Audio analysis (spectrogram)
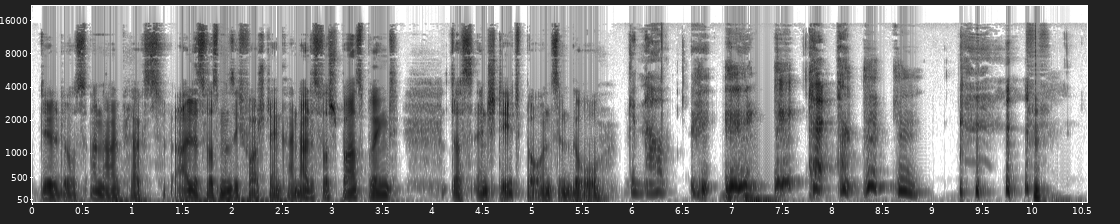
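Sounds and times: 
speech: 0:00.1 - 0:10.2
throat clearing into a microphone: 0:06.6 - 0:08.9
laughter: 0:09.3 - 0:10.3.

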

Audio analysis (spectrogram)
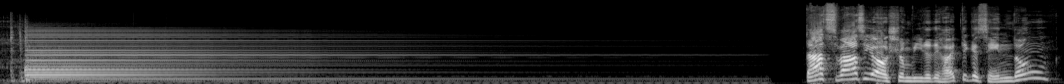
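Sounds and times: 
gong strike as a transition sting: 0:00.3 - 0:05.5
speech: 0:08.1 - 0:10.6.

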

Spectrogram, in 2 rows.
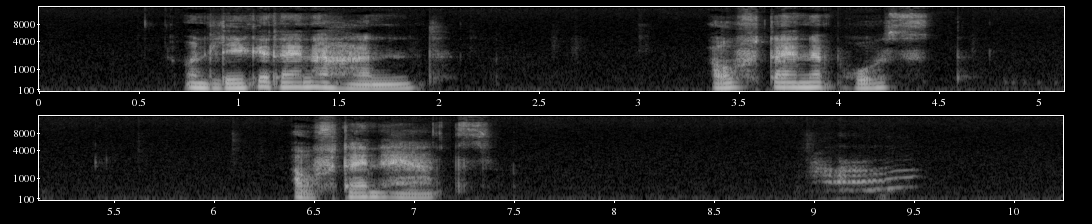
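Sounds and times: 
speech: 0:00.7 - 0:02.1, 0:03.4 - 0:04.5, 0:06.4 - 0:07.4
pet cat meowing: 0:09.0 - 0:09.6.

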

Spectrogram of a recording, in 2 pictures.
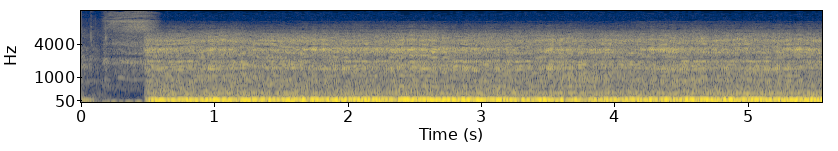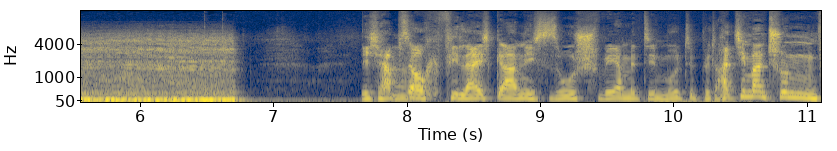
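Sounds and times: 
podracer engine roaring: 0:00.5 - 0:06.8
speech: 0:07.7 - 0:11.1.

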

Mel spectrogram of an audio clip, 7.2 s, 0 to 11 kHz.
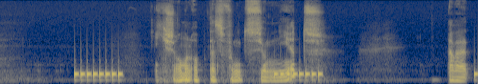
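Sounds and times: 
FaceTime video call ringing tone: 0:01.1 - 0:01.9, 0:04.1 - 0:05.0, 0:07.0 - 0:07.1
speech: 0:02.4 - 0:04.9, 0:06.8 - 0:07.1.

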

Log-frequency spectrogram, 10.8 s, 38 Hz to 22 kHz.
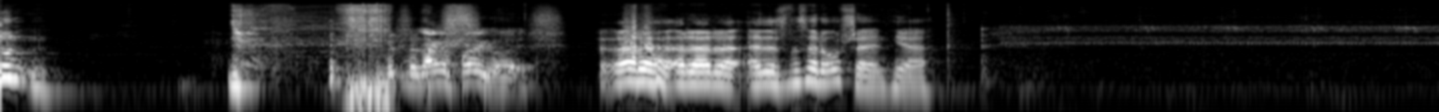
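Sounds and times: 
speech: 0:00.0 - 0:00.5, 0:01.7 - 0:07.1
laughter: 0:01.7 - 0:03.8
crickets chirping at night: 0:07.4 - 0:10.7.

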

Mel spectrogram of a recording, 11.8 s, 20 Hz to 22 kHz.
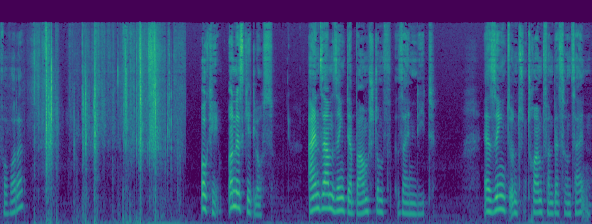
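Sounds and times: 
speech: 0:00.0 - 0:00.9, 0:04.1 - 0:05.5, 0:06.2 - 0:08.8, 0:09.7 - 0:11.8
paper pages being leafed through: 0:00.0 - 0:03.8.

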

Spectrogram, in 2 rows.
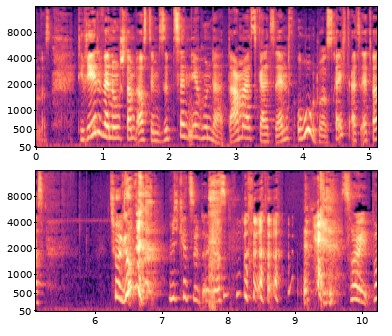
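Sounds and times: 
speech: 0:00.6 - 0:05.4, 0:06.2 - 0:10.2
person sneezing: 0:06.5 - 0:07.0
person laughing: 0:07.7 - 0:09.7.

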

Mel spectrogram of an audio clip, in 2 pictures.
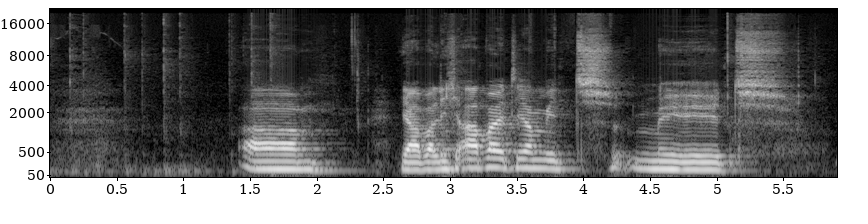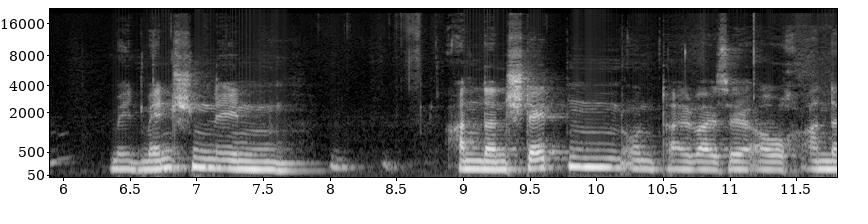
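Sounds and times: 
typing on a computer keyboard: 0:00.0 - 0:01.8
speech: 0:01.4 - 0:05.3, 0:06.4 - 0:08.2, 0:09.0 - 0:11.7.

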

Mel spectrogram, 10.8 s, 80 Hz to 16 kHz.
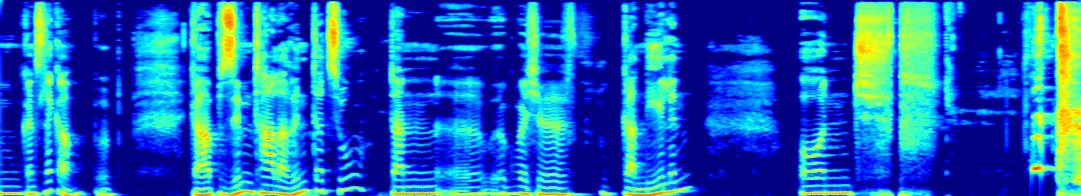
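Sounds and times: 
speech: 0:00.2 - 0:07.0, 0:08.0 - 0:09.2
person sneezing: 0:10.3 - 0:10.8.

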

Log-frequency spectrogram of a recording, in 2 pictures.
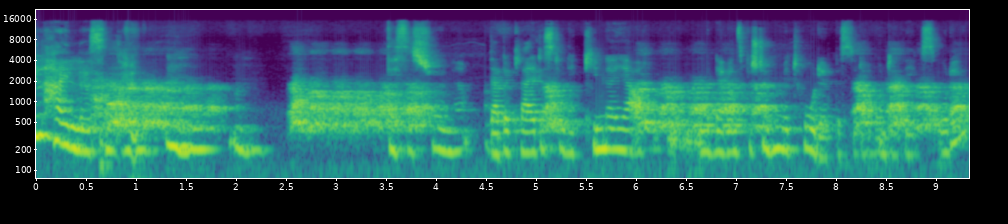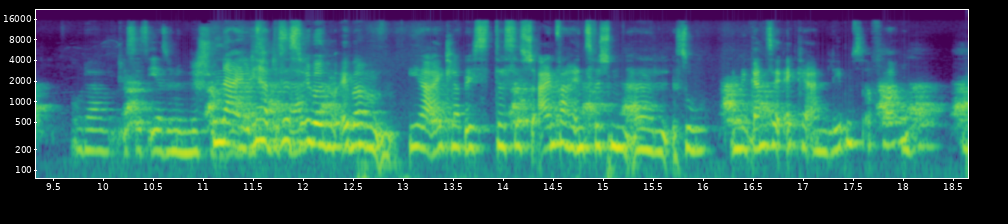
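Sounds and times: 
speech: 0:00.0 - 0:02.4, 0:03.6 - 0:18.6
dog barking: 0:00.4 - 0:04.4, 0:05.0 - 0:12.7, 0:14.0 - 0:15.4, 0:16.1 - 0:16.9, 0:17.8 - 0:18.6.

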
